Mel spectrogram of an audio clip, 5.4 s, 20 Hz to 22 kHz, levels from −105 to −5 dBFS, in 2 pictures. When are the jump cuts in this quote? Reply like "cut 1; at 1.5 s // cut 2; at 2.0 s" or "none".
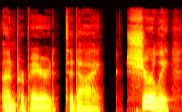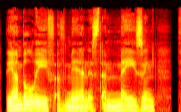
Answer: cut 1; at 0.9 s // cut 2; at 4.2 s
